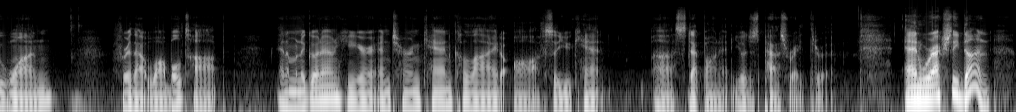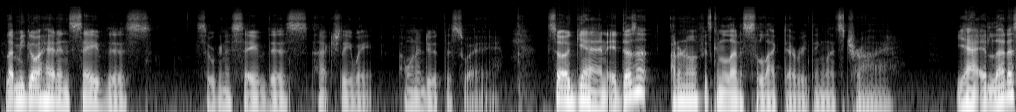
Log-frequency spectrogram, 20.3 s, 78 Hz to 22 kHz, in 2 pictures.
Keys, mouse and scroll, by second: 0.8 Return, 4.6 typing, 17.8-18.5 drag.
